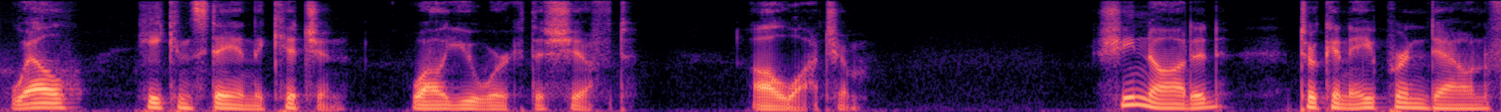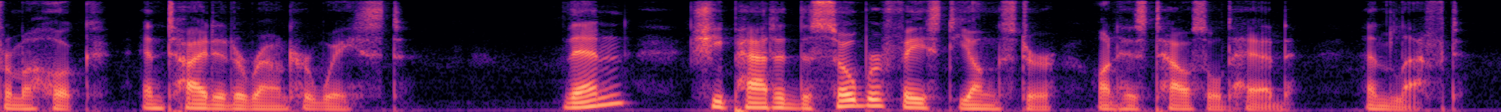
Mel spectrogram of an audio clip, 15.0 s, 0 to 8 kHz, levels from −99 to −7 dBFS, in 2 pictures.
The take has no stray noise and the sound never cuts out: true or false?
true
